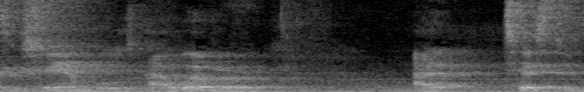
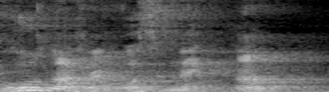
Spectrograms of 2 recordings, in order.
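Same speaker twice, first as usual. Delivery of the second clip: higher, louder rapid-fire questioning; lightly acted, insistent demand for an answer; Denzel Washington; 8 semitones higher, 9 dB louder than usual. Denzel Washington grilling a young actor at the gym, mock insistent. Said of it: "And he said".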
